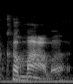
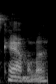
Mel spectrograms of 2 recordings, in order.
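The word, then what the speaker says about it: Kamala: you say it wrong if somebody say it wrong just say excuse me that's camela Harris Camala uhuh yeah no no no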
